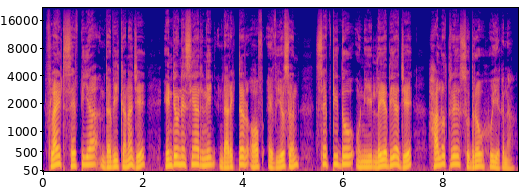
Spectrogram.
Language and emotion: Santali, neutral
